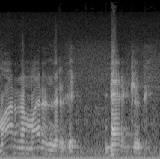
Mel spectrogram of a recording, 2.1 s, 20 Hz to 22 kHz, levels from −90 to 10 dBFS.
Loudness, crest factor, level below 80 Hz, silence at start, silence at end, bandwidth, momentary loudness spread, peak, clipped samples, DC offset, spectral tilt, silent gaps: -22 LUFS; 18 dB; -36 dBFS; 0 s; 0 s; 19 kHz; 9 LU; -6 dBFS; under 0.1%; under 0.1%; -4.5 dB/octave; none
